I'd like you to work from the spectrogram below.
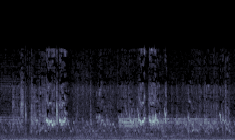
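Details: Kept rainbow budgerigar warbling in short bursts of high, twittering notes with a few clear whistled dips near one second and again near three seconds, separated by softer chatter.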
